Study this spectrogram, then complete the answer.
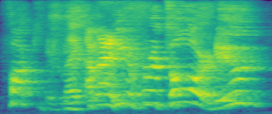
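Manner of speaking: high, loud furious tirade; retold angry rant. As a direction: let the rage climb and yell it. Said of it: "but I was mad".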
